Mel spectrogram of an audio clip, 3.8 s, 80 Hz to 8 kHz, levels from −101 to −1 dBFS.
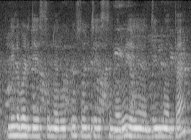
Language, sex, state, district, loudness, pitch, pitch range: Telugu, female, Telangana, Nalgonda, -21 LUFS, 170 Hz, 165-175 Hz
